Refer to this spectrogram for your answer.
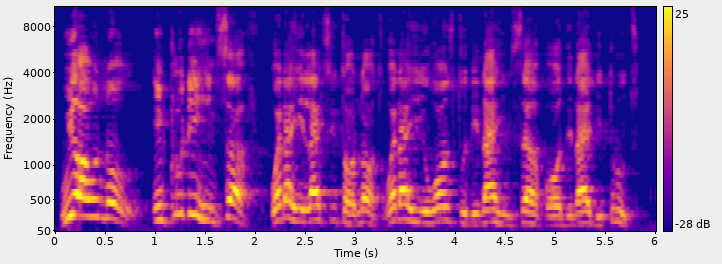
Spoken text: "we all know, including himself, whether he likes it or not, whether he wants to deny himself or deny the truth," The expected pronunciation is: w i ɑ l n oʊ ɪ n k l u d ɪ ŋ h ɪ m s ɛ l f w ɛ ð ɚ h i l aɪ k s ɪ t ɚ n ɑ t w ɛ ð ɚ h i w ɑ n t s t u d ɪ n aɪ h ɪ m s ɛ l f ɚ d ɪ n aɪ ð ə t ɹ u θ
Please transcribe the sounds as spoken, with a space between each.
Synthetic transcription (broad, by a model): w i ɑ l n oʊ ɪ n k l u d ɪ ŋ h ɪ m s ɛ l f w ɛ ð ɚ h i l aɪ k s ɪ t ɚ n ɑ t w ɛ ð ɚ h i w ɑ n t s t u d ɪ n aɪ h ɪ m s ɛ l f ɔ d ɪ n aɪ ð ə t ɹ u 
